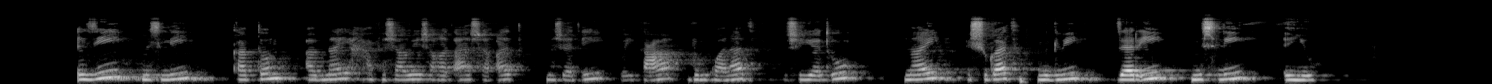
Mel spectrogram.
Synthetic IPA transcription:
ʔɨzimɨslikʰaβt̪ʰo̞mʔaβnajħafɐʃawiʃɐχʼɐt̪ʼaʃɐqʼɐt̪ʼ | mɐʃɐt̪ʼiwɔjkʰaʕad̪ɨmkʷʰanat̪ | zɨʃɨjɐt̪ʼu | najʔɨʃuɡat̪mɨɡbizɐɾʔimɨsli | ʔɨjːu

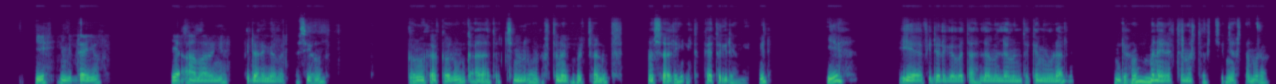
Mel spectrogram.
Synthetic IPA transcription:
jɪhjɛmːit̪ʰːajːɛw | jɛʔamaɾɨɲːa | fid̪əlɡəβət̪ʰasiɦo̞n | b̥ə̰məkʰa̰kʰːəlunkʼala̰t̪ʰo̞t͡ʃːɪnːaɾəft̪ʰənəɡəɾo̞t͡ʃːa̰lːut̪ | bəmɨsa̰le̞it̪ʰjo̞pʼjat̪ʰɨ̰ɡd̪jɛmjɛmːil | jɪh | jɛfid̪əlɡəβət̪ʰalələmɨnt̪ʼəkʼːɨmjɪwulal | ɨnd̪iɦumːɨnajnət̪ːɨmɨɾt̪ʰo̞t͡ʃːɪnjast̪ʰʼə̰mːɨɾalːu

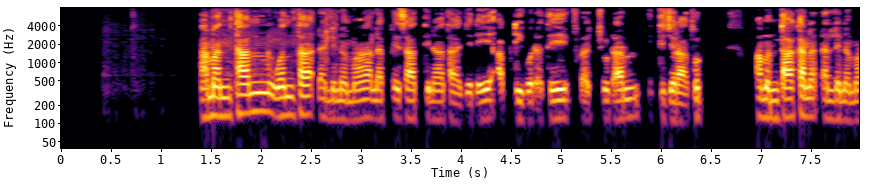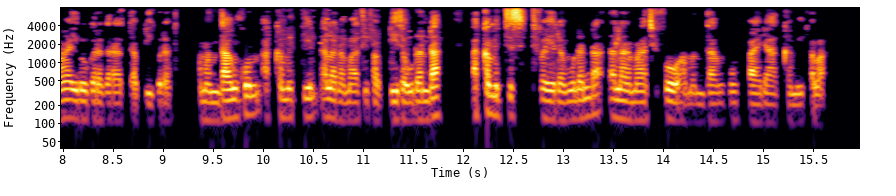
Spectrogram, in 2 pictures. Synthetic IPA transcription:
ʔɐmɐnt̪aːnwɐnt̪ɐᶑɐlːɪnɐmaːlɐpʼːɐɪsaːt̪ːɪnaːt̪aːd͡ʒɛᶑe̞ːʔɐb̚d̪iːɡɔᶑɐt̪e̞ːfʊᶑɐ̰t͡ʃːuːᶑaːnɪt̪ːɪd͡ʒɪɾaːt̪ʊᶑ | ʔɐmɐnt̪aːkɐnɐᶑɐlːɪnɐmaːjɛɾo̞ːɡɐɾaːɡɐɾaːt̪ːɪɐb̚d̪iːɡɔᶑɐt̪ɐ̥ʔɐmɐnt̪aːŋkʊnɐ̰kːɐmɪt̪ːiːnᶑɐlɐnɐmaːt̪iːfɐb̚d̪iːt̪ɐʔuːd̪ɐnd̪ɐʔɐ | ʔɐkːɐmɪt̪ːɪsɪ̥t̪ːɪ̥fɐjːɐd̪ɐmuːd̪ɐnd̪ɐ̰ʔɐᶑɐlɐmaːt̪ɪfoːɐmɐnt̪aːŋkʊnfaːjɪd̪aːɐkːɐmiːkʼɐbɐ

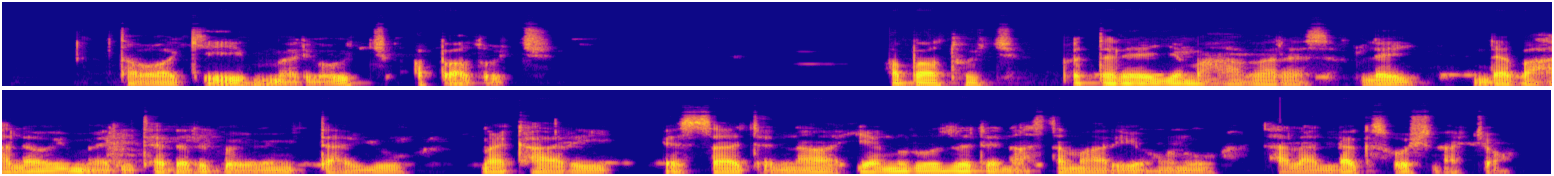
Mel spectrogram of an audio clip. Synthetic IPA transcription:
t̪ʰəwakʼḛməɾiwo̞t͡ʃːaba̰t̪ʰot͡ʃː | ʔabːat̪ʰo̞t͡ʃː | b̥ət̪ʰələjajːɛmahβəɾəsɨβlajɨnd̪əbahlawiməɾit̪ʰəd̪əɾɡəwjɛmːit̪ʰːajːu | məkʰaɾiəsːat͡ʃʼɨnːajɛnuɾo̞zəd̪əna̰st̪ʰəmaɾḭjɛho̞nut̪ʰəlalːəkʼsəwo̞t͡ʃːna̰t͡ʃːɛ̰w

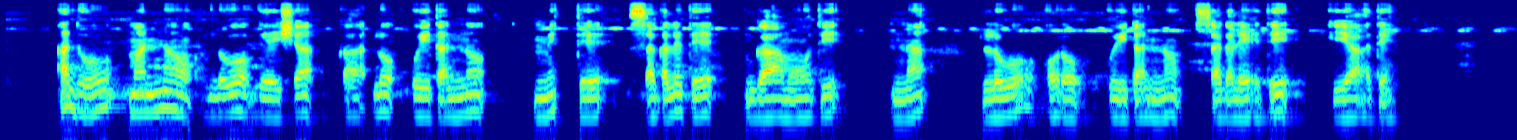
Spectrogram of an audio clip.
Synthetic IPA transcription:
ʔɐd̪uːmɐnːɐhɔlʊwɔɡe̞ːʃːɐ | kaːlːɔʊjɪt̪ɐnːɔ | mɪt̪ːɛsɐɡɐlɛt̪ɛ | ɡaːmoːt̪ɪ | nɐ | lʊwɔ̰ɔɾɔʊjɪt̪ɐnːɔsɐɡɐleːt̪ɪ | jaːt̪ɛ

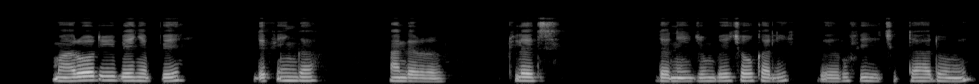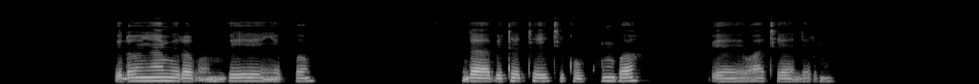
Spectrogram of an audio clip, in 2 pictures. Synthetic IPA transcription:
maɾodibɛɲɛbːɛ | defiŋɡa | handɛɾ | plɛt | danid͡ʒumbɛt͡ʃɔwkali | bɛɾufit͡ʃitːadɔmi | ɓɛɗɔnɲamiɾamṵmbɛɲɛ̰bːam | ndaɓɛtatːajtikɔkumba | ɓɛwa̰tʰiandɛɾma

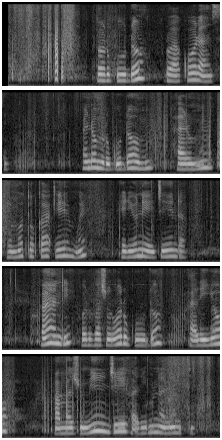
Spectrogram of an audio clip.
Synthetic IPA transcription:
o̞ɾuɡuːdo̞ | ɾwaːko̞ɾaːnsi | kaːndio̞muɾuɡuːdo̞ːmuhaɾimue̞mo̞to̞kaʔemwe̞ː | ɾijo̞ne̞ːɟeːnda | kaːndio̞ɾuβazuɾwo̞ːɾuɡuːdo̞haɾijo̞ | amazumiːɲɟiɦaɾimunane̞miti

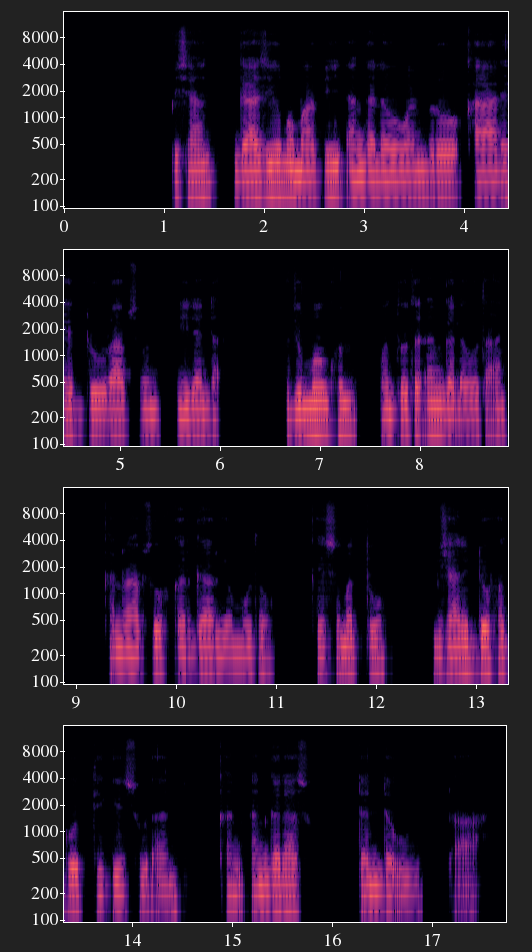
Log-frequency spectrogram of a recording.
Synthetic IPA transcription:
b̥ɪʃaːn | ɡaːziːʊːmɐmaːfɪᶑɐŋɡɐlɐoːwɐnbɪɾo̞ːkʰɐɾaːle̞ːhɛd̪ːuːɾaːbsuːnːiːd̪ɐnd̪ɐʔɐ̥ | hɔd͡ʒɪmːo̞ːŋkʊn | wɐnt̪o̞ːt̪ɐᶑɐŋɡɐlɐʔoːt̪ɐʔɐn | kɐnɾaːbsuːfɡɐɾɡaːɾʊjɐmːuːt̪ɐʔʊ̥ | kʰe̞ːsːʊmɐt̪ːuː | bɪʃaːnhɛd̪ːo̞ːfɐɡo̞ːt̪ːɪɡe̞ːsːuːᶑa̰ːn | kʰɐnᶑɐŋɡɐd̪aːsʊ̥ | d̪̥ɐnd̪ɐʔuː | ᶑɐ̰ʔ

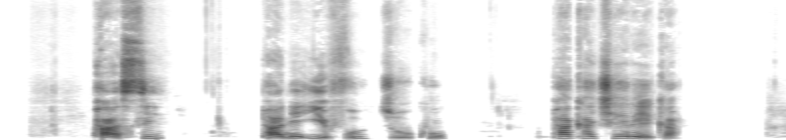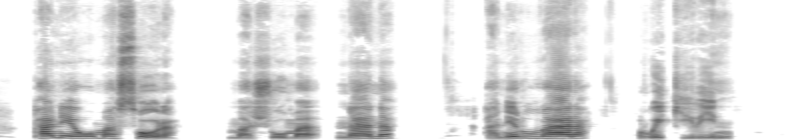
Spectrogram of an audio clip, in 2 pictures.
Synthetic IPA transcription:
pʰasi | pʰane̞ʔivʱud͡zukʰu | pʰakat͡ʃe̞ɾe̞ːka̰ | pʰane̞wo̞maso̞ɾa̰ | maʃo̞ma | nana | ne̞ɾuʋaɾa | rwe̞ɡʱiriːni

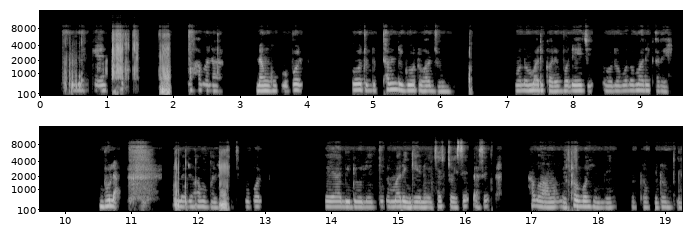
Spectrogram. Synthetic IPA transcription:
dɛkɛn | ɗɔhaɓana | naŋɡuɡɔbɔl | ɡ̥otuɗɔtʰamdiɡotuhad͡ʒumu | mɔɗɔmaɾikɔɾɛbɔɗed͡ʒiɗɔdɔɡɔɗɔmaɾikaɾɛ | bula | mbɛɗɔhamabaltud͡ʒiɡɔbɔl | ɓɛjaɓidɔledːiɗɔmaɾiŋɡɛnɔɛt͡ʃɛt͡ʃːɔjsɛɗːasɛɗːḁ | haɓawamaɓɛtɔbɔhimbɛni | ɔdɔɡɔdoɡːina

